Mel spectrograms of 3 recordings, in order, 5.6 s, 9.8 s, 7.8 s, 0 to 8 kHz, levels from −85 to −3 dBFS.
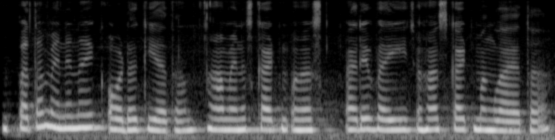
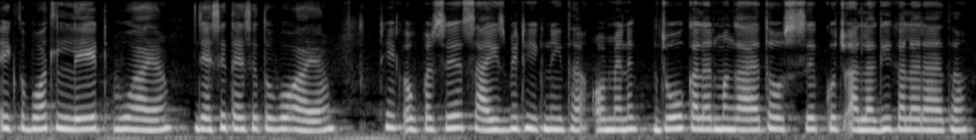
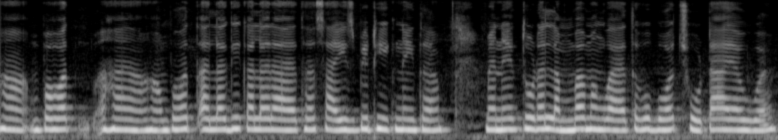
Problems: none marked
